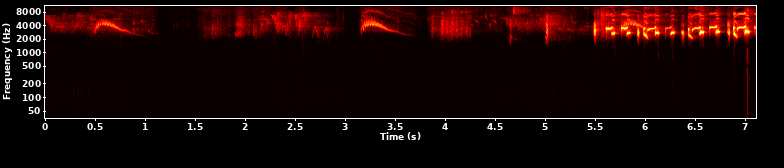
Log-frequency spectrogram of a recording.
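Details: American golden plover, noted for calling during migration and breeding, gives two soft, downslurred whistles a few seconds apart, followed by a quick burst of sharper, chattering high notes.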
